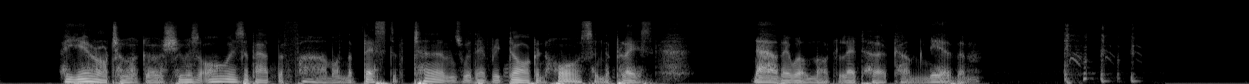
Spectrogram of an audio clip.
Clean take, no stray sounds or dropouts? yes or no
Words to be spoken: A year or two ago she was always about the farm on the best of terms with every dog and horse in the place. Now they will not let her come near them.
no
